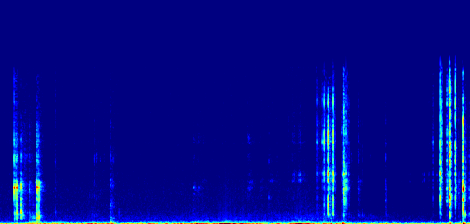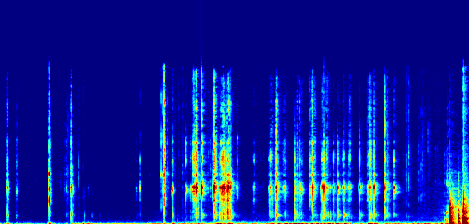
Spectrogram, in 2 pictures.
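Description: Side cutters clicking and scraping on a small LED bulb circuit board as a surface-mount resistor is broken off. There are faint scattered clicks at first, then a denser run of small clicks and crunching in the second half, and a sharper click near the end.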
